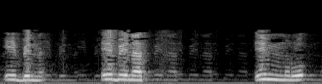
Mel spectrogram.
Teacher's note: يبقى أنت لما تيجي تقرأ الأسماء دي وهتبدأ بالهمزة تكسر الهمزة تقول ابن ابنة امرؤ تقول اثنين امرأة امرأتين اسم اثنتين عاوز · Term: همزة وصل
